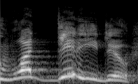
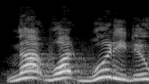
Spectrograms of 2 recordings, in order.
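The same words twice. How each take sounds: First: "did" punched as the correct word; emphatic, slow line leaning on "did"; stress on "did". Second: "would" punched as the rejected word; emphatic "would", marked against the rest; stress on "would". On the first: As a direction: hit "did" hard, drawing the phrase out slowly. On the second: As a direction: lean hard on "would" to set up a contrast. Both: Shown as a demonstration. Contrasting would with did.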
